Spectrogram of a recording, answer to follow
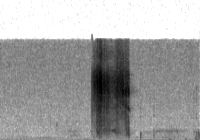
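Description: Near silence in a pause of a man's spoken voice-over, broken about a second in by one short breathy hiss, a breath.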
